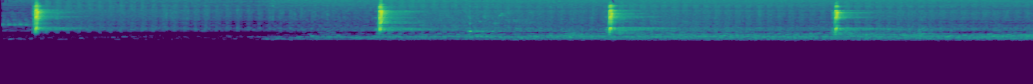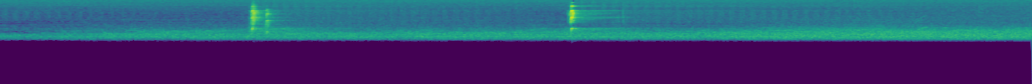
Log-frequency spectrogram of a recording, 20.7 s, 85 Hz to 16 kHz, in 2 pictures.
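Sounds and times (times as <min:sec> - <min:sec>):
faint steady hiss: 0:00.1 - 0:20.6
black-headed grosbeak pik calls: 0:03.8 - 0:05.1, 0:06.0 - 0:06.7, 0:08.3 - 0:08.8, 0:12.8 - 0:13.4, 0:16.0 - 0:16.6.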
